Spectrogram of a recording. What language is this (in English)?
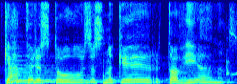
Lithuanian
